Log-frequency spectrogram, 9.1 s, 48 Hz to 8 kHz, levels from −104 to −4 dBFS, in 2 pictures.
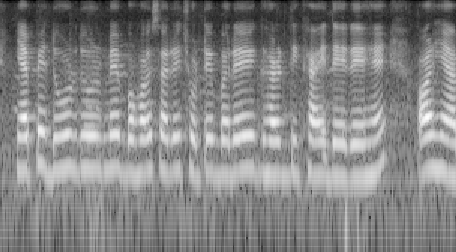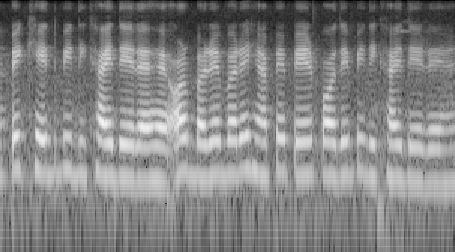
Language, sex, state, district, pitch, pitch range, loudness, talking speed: Hindi, female, Bihar, Jamui, 230 Hz, 220-245 Hz, -19 LUFS, 205 wpm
